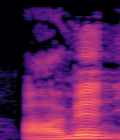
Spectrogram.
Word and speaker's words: 아멘: 이거는 히브리 말인데 헬라어로도 아멘 이렇게 발음을 해요.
